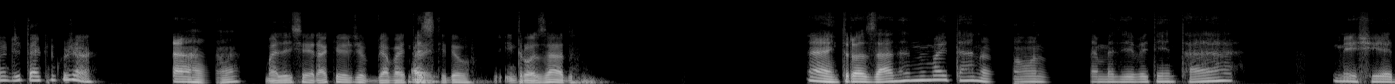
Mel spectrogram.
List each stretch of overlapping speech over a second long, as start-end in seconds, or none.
none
